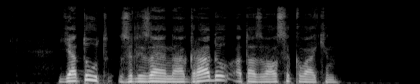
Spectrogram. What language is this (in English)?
Russian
